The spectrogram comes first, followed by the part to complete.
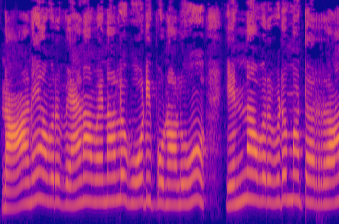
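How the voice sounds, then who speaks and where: A woman doing a shrill, furious young wife. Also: steady tone, measured pace, bright, forceful tone, full character voice. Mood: angry. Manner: shrill, scolding, exasperated. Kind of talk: cartoon voice acting.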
